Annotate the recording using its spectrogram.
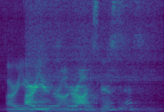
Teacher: In a sentence with rising intonation, the voice goes up at the end. Listen to the way my voice goes up at the end of this question.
